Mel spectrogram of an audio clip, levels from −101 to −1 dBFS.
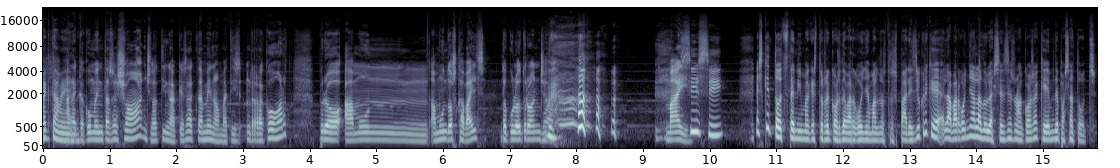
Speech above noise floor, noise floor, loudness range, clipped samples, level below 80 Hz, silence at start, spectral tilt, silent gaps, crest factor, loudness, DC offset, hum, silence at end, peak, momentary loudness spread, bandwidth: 35 dB; -63 dBFS; 7 LU; under 0.1%; -70 dBFS; 0 s; -5 dB/octave; none; 24 dB; -28 LUFS; under 0.1%; none; 0.05 s; -4 dBFS; 13 LU; 15 kHz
